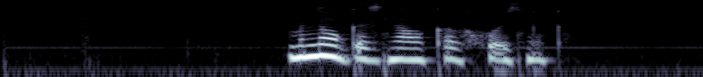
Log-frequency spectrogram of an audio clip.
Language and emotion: Russian, neutral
